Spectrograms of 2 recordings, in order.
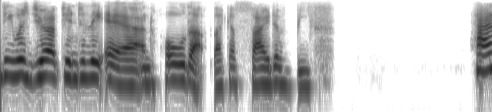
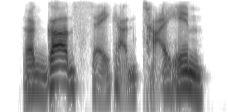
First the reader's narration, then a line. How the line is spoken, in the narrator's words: it said impatiently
